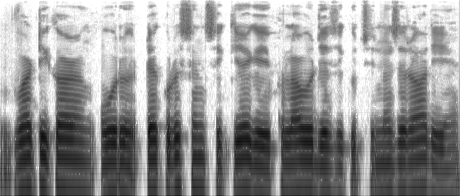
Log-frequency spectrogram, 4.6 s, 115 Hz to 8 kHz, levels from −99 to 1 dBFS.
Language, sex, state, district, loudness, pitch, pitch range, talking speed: Hindi, male, Haryana, Jhajjar, -16 LUFS, 120 Hz, 115-130 Hz, 170 wpm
